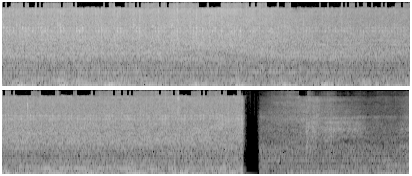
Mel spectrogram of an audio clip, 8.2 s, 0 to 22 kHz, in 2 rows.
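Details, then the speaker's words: 2013 Porsche Panamera at a steady, even low-rumble idle with no knocks or ticks, after a timing chain kit replacement for P0016 chain stretch; shut off after idling about an hour, with no oil leaks and no check engine light. "just shut it off it's been idling for about an hour no oil leaks everything's good no check engine light"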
